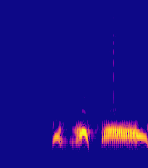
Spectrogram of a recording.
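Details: Spotted dove used as a decoy to lure wild doves, delivering one cooing phrase: a short note, a rising-falling note, then a drawn-out, slightly wavering coo that fades down at the end.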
